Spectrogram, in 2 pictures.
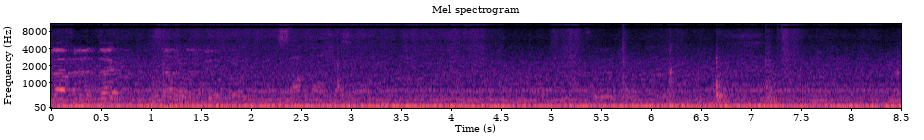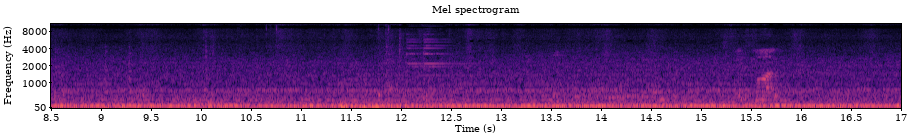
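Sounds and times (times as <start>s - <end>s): kitchen machinery humming: 0.0s - 17.0s.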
